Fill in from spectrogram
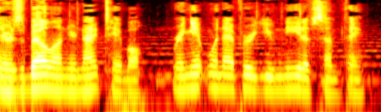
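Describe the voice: A man does a put-on character voice at a medium pitch, talking very fast over clear music in the background.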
